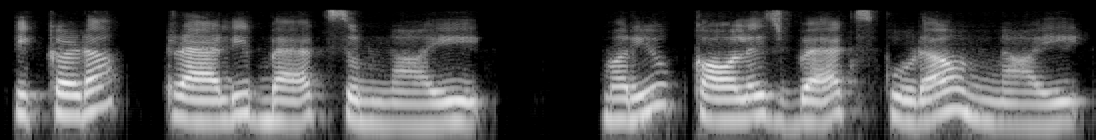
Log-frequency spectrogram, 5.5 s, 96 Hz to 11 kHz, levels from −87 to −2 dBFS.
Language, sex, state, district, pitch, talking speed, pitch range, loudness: Telugu, female, Telangana, Hyderabad, 195 Hz, 100 wpm, 180-225 Hz, -18 LUFS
